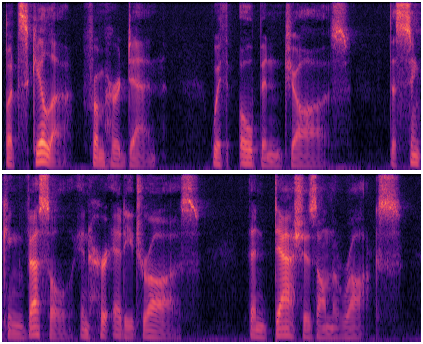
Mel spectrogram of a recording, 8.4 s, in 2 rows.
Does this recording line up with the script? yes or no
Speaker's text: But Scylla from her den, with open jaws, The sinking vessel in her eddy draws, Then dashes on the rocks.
yes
